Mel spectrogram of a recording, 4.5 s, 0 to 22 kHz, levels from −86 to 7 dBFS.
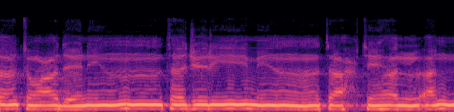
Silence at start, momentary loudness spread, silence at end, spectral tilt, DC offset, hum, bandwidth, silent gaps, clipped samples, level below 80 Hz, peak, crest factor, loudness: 0 s; 4 LU; 0 s; -9 dB/octave; under 0.1%; none; 5.8 kHz; none; under 0.1%; -50 dBFS; -8 dBFS; 6 dB; -16 LUFS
